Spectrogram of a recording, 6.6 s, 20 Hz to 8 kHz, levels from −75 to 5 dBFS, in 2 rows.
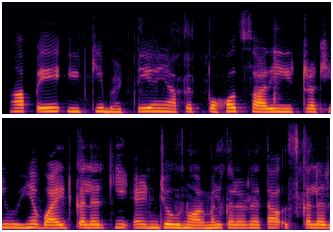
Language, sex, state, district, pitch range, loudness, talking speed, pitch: Hindi, female, Punjab, Pathankot, 215-235 Hz, -16 LUFS, 235 wpm, 220 Hz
